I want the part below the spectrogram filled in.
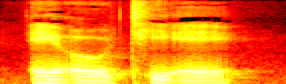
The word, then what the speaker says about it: Aotearoa: And I believe I'm pronouncing that correctly. Aotearoa.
